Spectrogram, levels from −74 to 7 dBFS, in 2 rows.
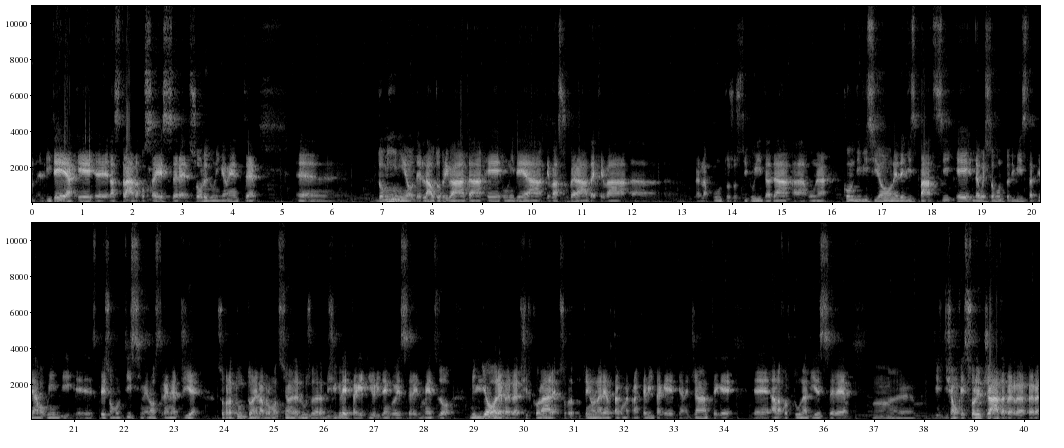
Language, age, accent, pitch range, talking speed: Italian, 40-59, native, 85-100 Hz, 125 wpm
